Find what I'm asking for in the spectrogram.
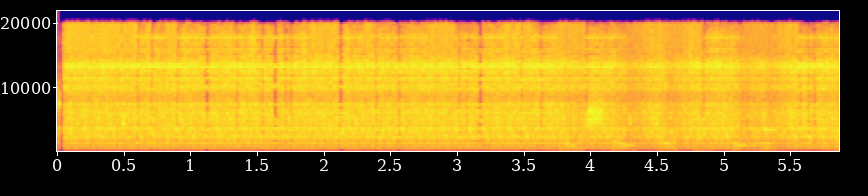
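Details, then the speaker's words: Volkswagen Golf MK2 cold start after a cylinder head gasket job: an even, steady idle with hiss over the top and no knocks or misses. The Pierburg wax thermostat is broken and there is a serious oil leak at the main crankshaft seal. "but we're going to do another cold start today just to make sure everything's still okay"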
